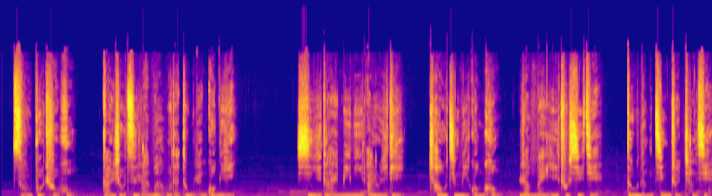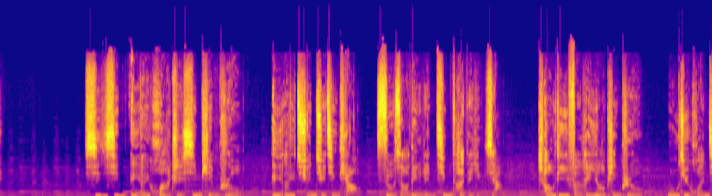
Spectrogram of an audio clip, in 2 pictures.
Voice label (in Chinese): 男, 广告, 电视, 高端质感; 海信E8N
